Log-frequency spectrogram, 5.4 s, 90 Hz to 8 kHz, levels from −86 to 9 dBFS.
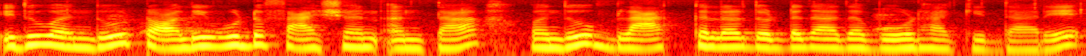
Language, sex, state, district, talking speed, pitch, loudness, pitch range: Kannada, female, Karnataka, Bidar, 120 wpm, 185 Hz, -16 LUFS, 170-205 Hz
